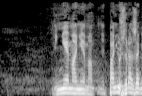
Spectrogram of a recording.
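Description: A man speaks loudly through a microphone in a large room.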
